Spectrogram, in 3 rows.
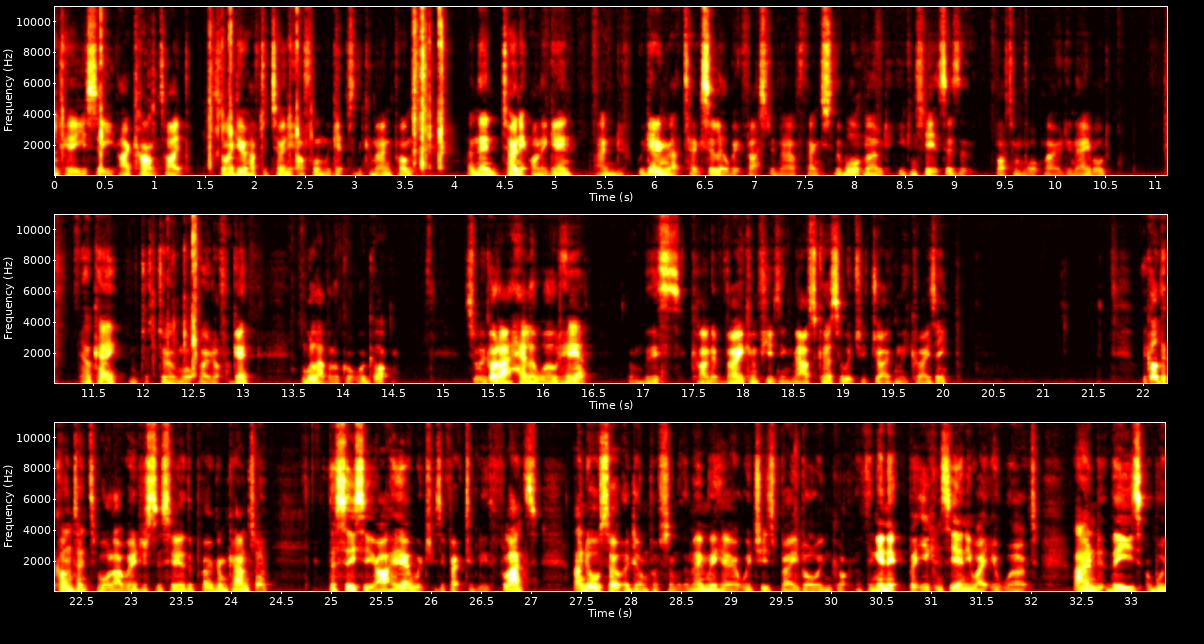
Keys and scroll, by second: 0.0-2.3 typing, 3.5-4.5 typing, 3.9 alt+w, 12.3 alt+w.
